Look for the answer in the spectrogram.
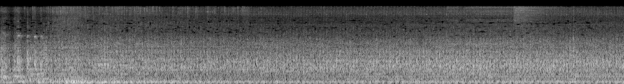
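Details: Freightliner Cascadia (2013 or 2016) diesel truck that would not start; after a temporary roadside fix at a 30 amp fuse in the fuse box, it catches and settles into a steady, even idle with a low rumble and no misses.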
